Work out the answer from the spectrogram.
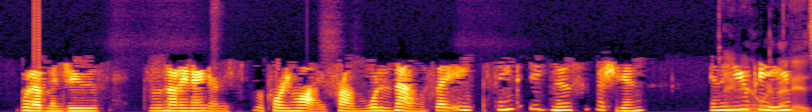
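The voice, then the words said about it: Put-on British accent. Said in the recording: “Don't know why I did a British accent”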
